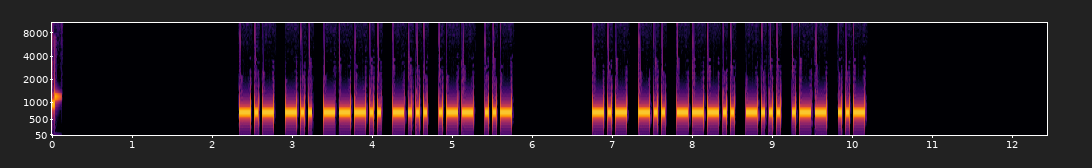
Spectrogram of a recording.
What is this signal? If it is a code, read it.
Morse code, heard as a keyed tone, about 25 wpm, 700 Hz. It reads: KD8BWU KD8BWU
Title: USA Call Signs - 6 Characters - Repeated 2x - 25wpm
